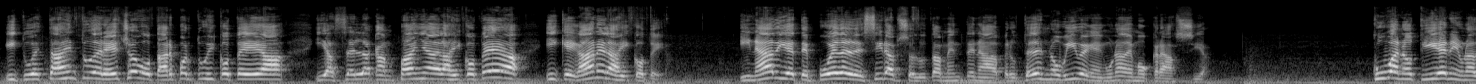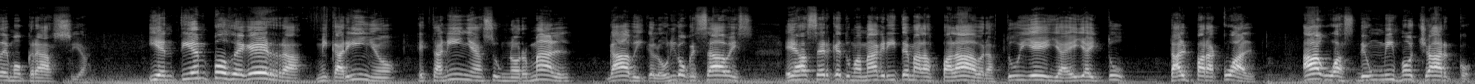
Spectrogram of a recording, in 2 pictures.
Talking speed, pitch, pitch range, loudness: 165 wpm, 205 Hz, 160-240 Hz, -15 LUFS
